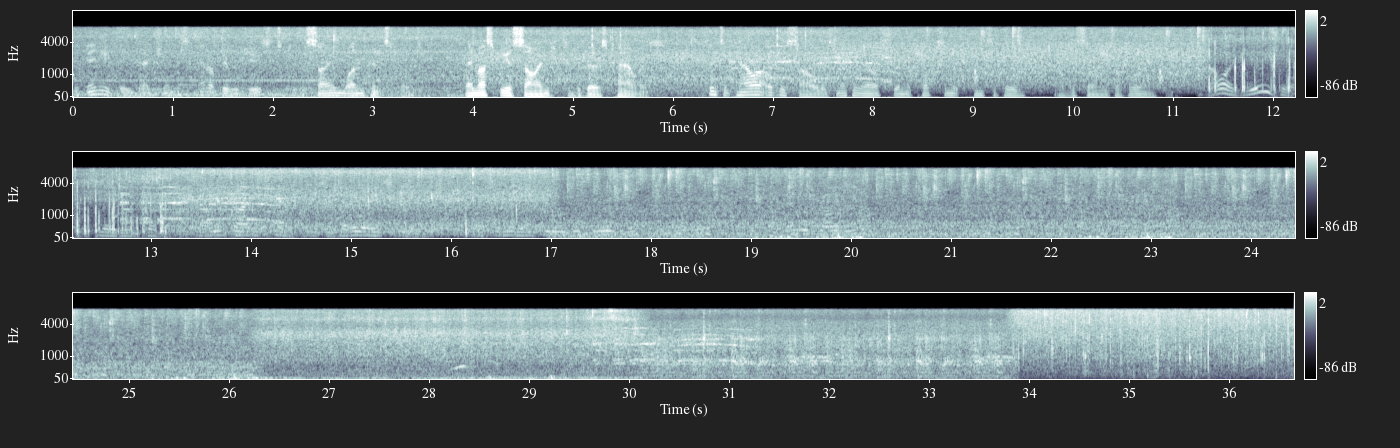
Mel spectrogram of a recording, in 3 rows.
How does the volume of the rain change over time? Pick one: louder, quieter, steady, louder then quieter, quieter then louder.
steady.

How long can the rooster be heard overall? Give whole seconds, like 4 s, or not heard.
5 s.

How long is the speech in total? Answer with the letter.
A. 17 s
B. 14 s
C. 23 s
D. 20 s
D.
